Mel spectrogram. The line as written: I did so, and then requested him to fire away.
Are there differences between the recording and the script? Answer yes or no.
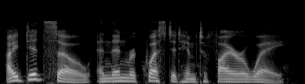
no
